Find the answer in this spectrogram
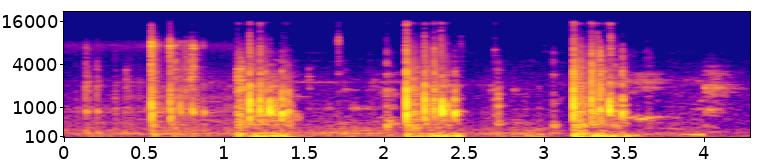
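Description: Glass marble rolling through a wavy groove carved in a wooden track, clattering against the wooden walls of the bends. The clatter comes in four short runs of rapid clicks, about one a second.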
